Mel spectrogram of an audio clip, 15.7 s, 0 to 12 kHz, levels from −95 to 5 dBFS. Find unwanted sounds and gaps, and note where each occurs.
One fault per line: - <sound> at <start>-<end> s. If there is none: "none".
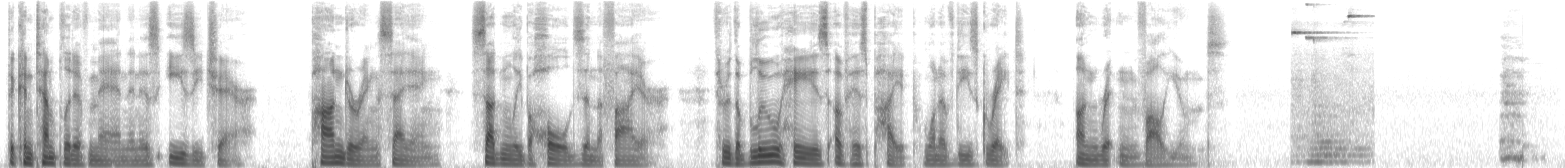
- squeak at 12.9-13.8 s
- sniff at 15.0-15.5 s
